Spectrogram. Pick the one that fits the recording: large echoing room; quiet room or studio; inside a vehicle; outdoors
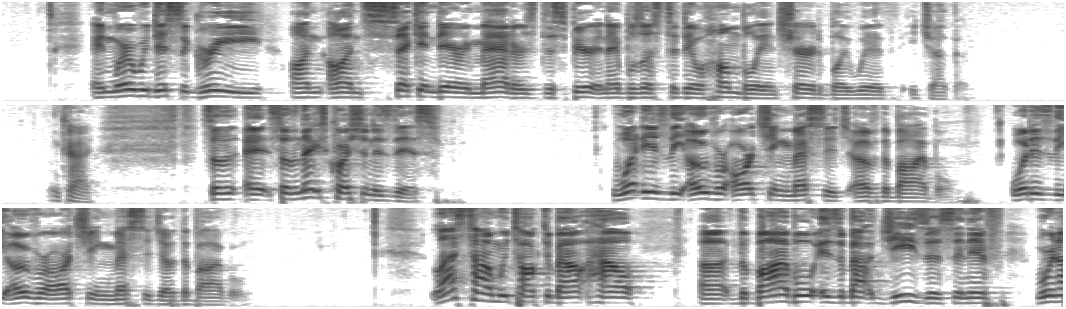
large echoing room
